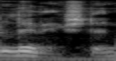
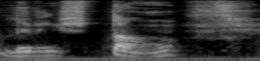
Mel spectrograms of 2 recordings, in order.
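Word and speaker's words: Livingstone: david linux then that's where it's pronounced there livingston not living stone uh set forth and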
